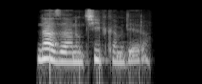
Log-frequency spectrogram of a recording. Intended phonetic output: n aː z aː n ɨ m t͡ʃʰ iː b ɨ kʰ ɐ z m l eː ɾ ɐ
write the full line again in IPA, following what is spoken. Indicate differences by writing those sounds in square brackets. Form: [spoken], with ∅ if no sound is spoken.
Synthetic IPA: n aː z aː n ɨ m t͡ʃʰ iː b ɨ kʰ ɐ [∅] m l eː ɾ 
